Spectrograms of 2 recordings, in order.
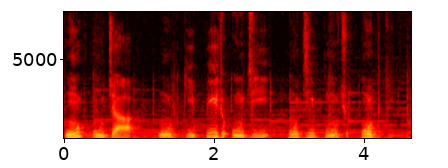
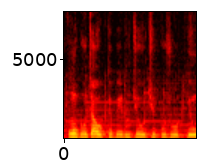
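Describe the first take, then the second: First: It is said at a slightly quicker pace. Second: It is said at a very fast pace. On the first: "फिर उसको थोड़ा speed से बोलना है" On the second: "और speed से बोलना है"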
